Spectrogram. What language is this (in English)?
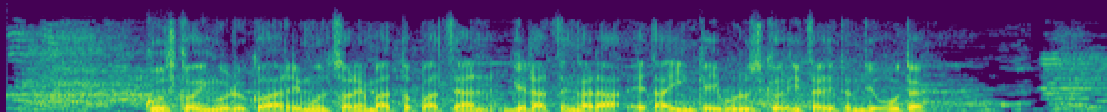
Basque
